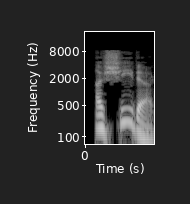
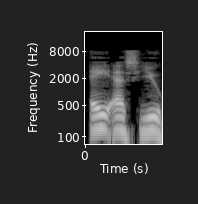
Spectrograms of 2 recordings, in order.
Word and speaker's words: 明日: More subtly, Ming Ri has three different readings, all meaning tomorrow. Ashida, casual; asu, polite; and mayanichi, formal.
